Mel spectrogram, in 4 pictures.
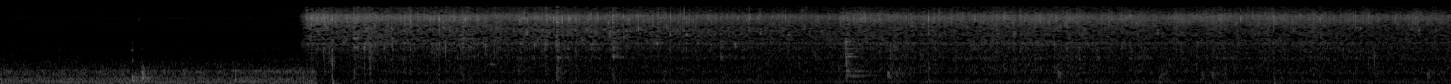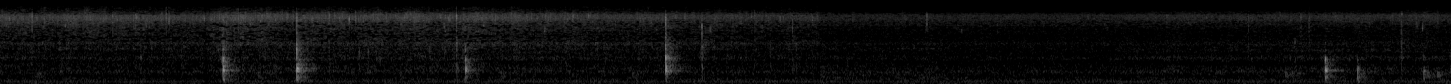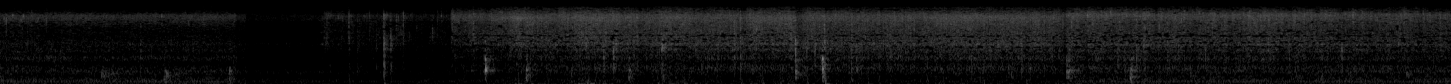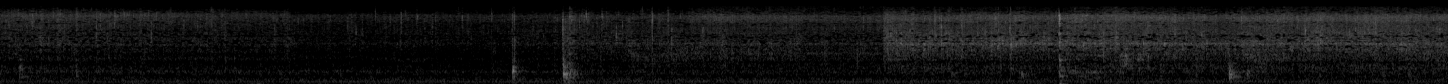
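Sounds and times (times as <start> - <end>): onions sizzling in oil: 3.0 - 58.0
spoon stirring and tapping pan: 8.3 - 9.2, 16.6 - 17.8, 19.0 - 19.6, 21.1 - 21.7, 27.3 - 29.1, 55.7 - 56.3.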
